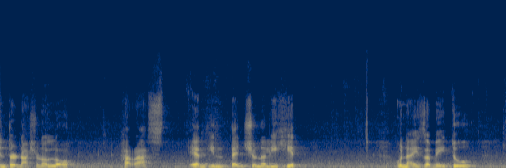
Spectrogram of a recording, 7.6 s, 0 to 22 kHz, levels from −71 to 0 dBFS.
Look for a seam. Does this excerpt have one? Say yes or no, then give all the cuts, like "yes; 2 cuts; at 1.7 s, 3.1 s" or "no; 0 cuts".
no; 0 cuts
